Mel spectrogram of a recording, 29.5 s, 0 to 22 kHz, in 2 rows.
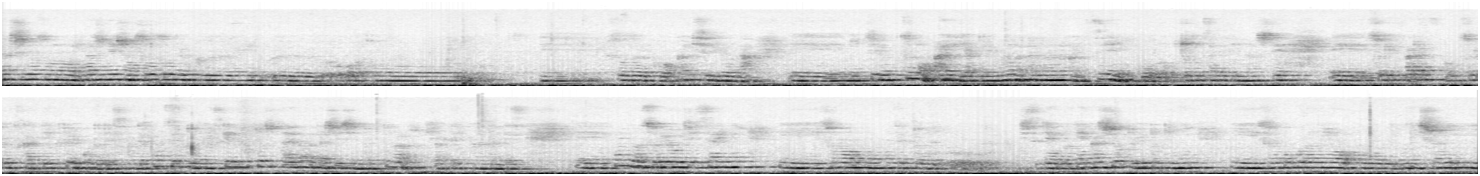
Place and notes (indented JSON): {
  "title": "yokohama, kaat theatre, public interview",
  "date": "2011-07-01 12:21:00",
  "description": "Inside the big studio of the KAAT Theatre (Kanagawa Arts Theater). A female japanese translator translating the answers of french choreographer and dancer Fabien Prioville after a show of his solo performance Jailbreak Mind.\ninternational city scapes - topographic field recordings and social ambiences",
  "latitude": "35.45",
  "longitude": "139.65",
  "altitude": "19",
  "timezone": "Asia/Tokyo"
}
